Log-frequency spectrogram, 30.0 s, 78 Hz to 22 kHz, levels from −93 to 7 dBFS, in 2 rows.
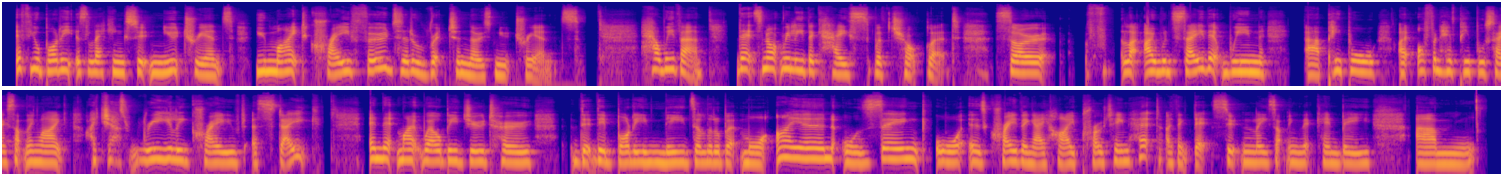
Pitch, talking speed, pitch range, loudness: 195 Hz, 160 wpm, 175-210 Hz, -18 LUFS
